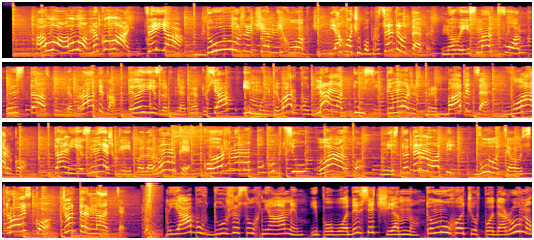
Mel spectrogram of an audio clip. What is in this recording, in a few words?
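language Ukrainian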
